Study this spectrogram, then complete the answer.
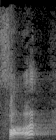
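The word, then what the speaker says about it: phở: traditional dishes of Vietnam, it's pho. And I know that there's all different kinds of pronunciations with that. And you just have to roll it with it. Just pho. You know, it comes from the French.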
